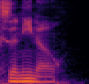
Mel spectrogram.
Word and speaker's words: Zunino: Let's snag a couple cheapies today off Zaniners. – Yeah. – Am I saying that right? – Are you close? All around it? What are you watching for? – Who's this catcher? Zaniner? No, Mike Zunino.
